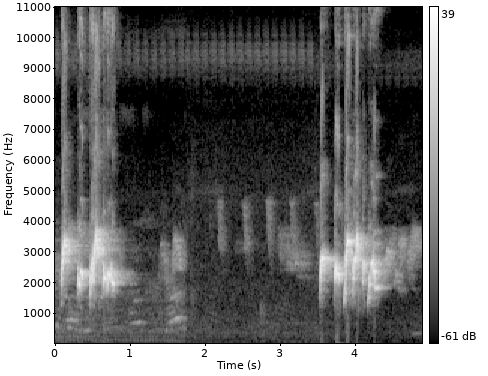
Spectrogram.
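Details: Song of red-whiskered bulbul played to make caged bulbuls lively: a bright, bubbling warbled phrase, a quiet pause with faint notes, then another loud rolling phrase sliding into a drawn-out tail.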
